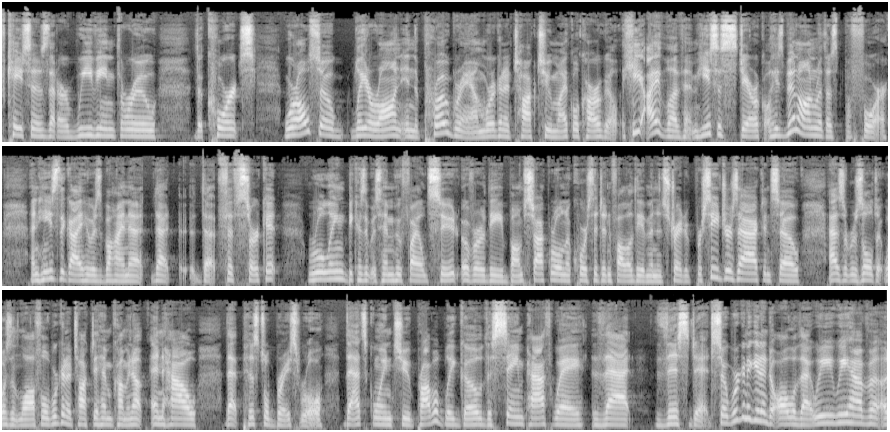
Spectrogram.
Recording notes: Live from SHOT Show in Las Vegas.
